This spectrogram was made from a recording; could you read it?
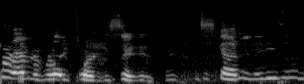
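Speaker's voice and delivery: very high voice, laughter barely held back. Speaker apologizing during a discussion after someone comes in, holding back a laugh. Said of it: "I'm trying not to laugh".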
